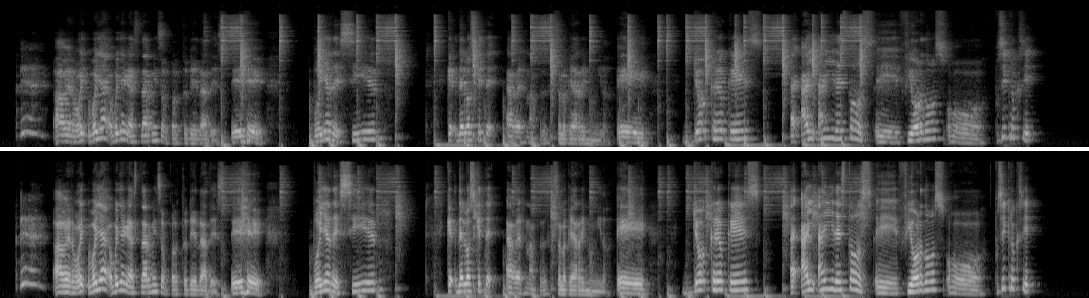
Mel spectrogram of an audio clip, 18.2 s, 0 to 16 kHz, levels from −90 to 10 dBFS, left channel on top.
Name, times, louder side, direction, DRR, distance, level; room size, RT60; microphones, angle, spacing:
voice 1, 0.3-4.6 5.2-6.5 7.4-10.8 11.4-12.6 13.2-17.1, right 6 dB, 90° right, 9 dB, 0.4 m, -25 dB
sound 1, 3.4-4.1 4.6-4.7 5.1-5.6 5.9-6.7 7.2-9.3 9.8-9.9 10.3-14.4, left 3 dB, 90° left, 0.5 m, -34 dB
2.4 x 2.0 x 3.2 m, 0.34 s
head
